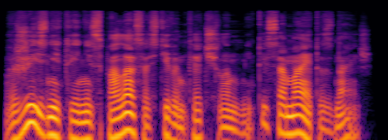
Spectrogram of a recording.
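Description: A man doing a soft-voiced big woman. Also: deep voice, big pitch swings, moderate pace, no echo, studio quality, voice pushed up, heavily acted. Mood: insistent. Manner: soft and sing-song. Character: large warm woman with a soft, melodious voice. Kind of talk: audiobook character reading.

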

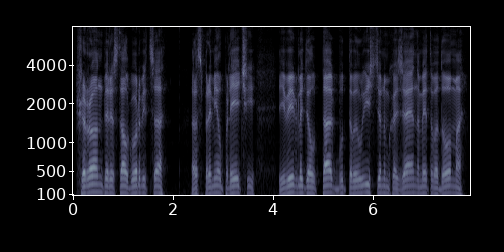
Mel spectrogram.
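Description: A man narrates a first-person audiobook in an even, measured way. His mid-pitched voice is smooth and resonant. The recording is dry and close. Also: dry recording.

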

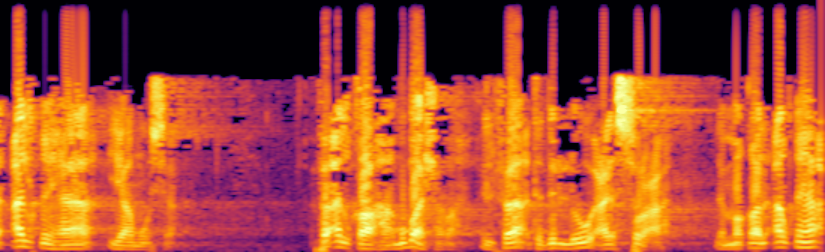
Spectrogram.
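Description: Gravelly man teaching scripture. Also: mid-range voice. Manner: explains by posing questions and answering them, repeats phrases. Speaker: religious teacher. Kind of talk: lecture on scripture commentary. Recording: echoey hall, dull lo-fi sound.

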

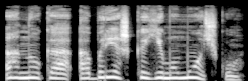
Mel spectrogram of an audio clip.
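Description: A woman's voice: on the high side, measured pace, dark tone, dry recording, clean studio sound, pitched above the performer's own voice. A woman reading the part of a cruel reptilian male gang leader who snarls and hisses threats in an audiobook. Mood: menacing.

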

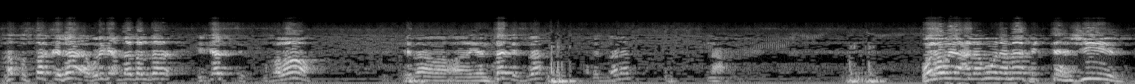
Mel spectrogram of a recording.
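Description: Egyptian male preacher, high and rapid, answers his own questions and repeats words, echoey room. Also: bright, forceful tone, slight background noise. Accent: Egyptian Arabic. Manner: asks questions and fills in the answer himself. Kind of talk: religious lesson.

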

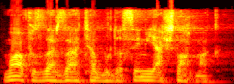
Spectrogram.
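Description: A man voicing a gruff male commander of palace soldiers who gives blunt, barking orders. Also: a bass voice, normal speed. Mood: scolding. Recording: dull audio with faint music.

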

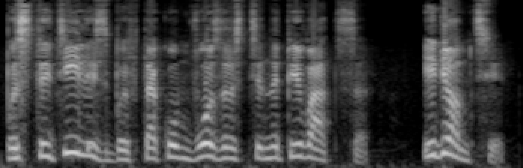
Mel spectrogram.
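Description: A woman's voice: medium pitch, expressive, fairly quick, a bit bright, no room sound. A woman voicing an exasperated, curt grown man in an audiobook. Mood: irritated. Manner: grumbling, curt. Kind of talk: audiobook character reading.

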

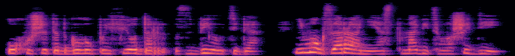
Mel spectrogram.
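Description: A woman reading the part of a caring young gentlewoman who fusses and scolds her coachman. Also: medium pitch, fairly even intonation, normal speed, slightly rough, natural voice. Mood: tender. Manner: emotional, bossy toward servant.

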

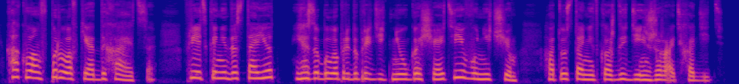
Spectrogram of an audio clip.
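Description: A woman reading an audiobook, voicing a cheerful, chatty young woman friend in a higher, brighter voice. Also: a little fast, no room sound, studio quality, natural voice. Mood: breezy.

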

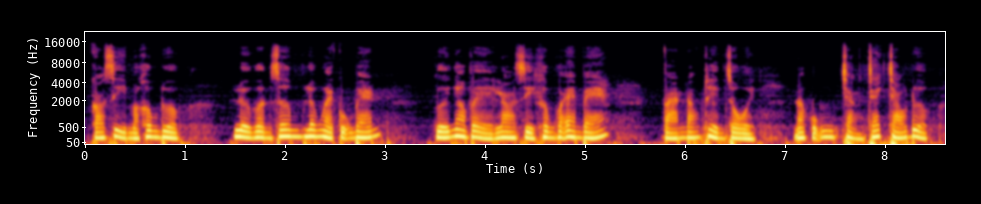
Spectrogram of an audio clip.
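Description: A woman's voice: deep voice, fairly even intonation, moderate pace, warm tone, close to an everyday voice. A woman voicing a scheming middle-aged mother who persuades a girl in a commanding tone.

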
